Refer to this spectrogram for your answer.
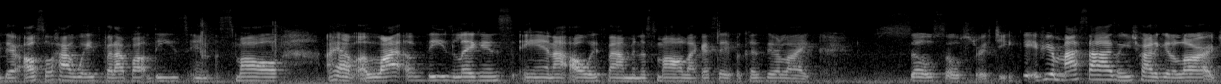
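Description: A young woman talks through her shopping haul in a relaxed, chatty way, peppered with "like" and "y'all." Her voice sits a little low for a woman. A faint hum of the room sits behind her. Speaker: vlogger. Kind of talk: casual haul chat to camera.

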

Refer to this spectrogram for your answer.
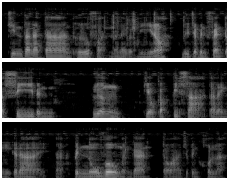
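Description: A man's voice: on the low side, lo-fi sound. A man teaching English vocabulary, repeating words for drilling and explaining patiently. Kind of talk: slow classroom lesson.

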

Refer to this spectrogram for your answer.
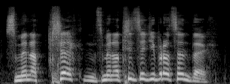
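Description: A man's voice: sits high, lively intonation, pitched above the performer's own voice. A man voicing a tense, commanding female officer on a starship in an amateur audiobook reading. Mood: urgent. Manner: shouting, urgent.

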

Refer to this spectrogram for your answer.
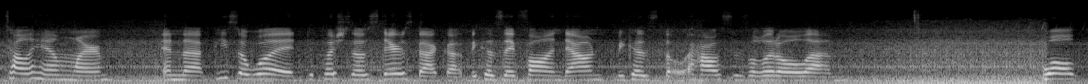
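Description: A woman's voice: mid-range voice, fairly even intonation, takes it slowly, very noisy. Chatty woman vlogging outdoors. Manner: chatty, playful, rambling. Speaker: guest helper filming. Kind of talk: casual vlog chat. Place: outdoors by a house. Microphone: handheld camera.

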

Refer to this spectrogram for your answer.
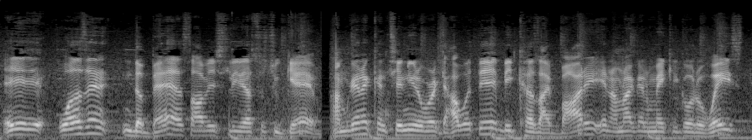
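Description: A man's voice: mid-range voice, brisk, hardly any pauses, pushed and bright. A young man giving a casual, rambling product review while working out on an outdoor covered patio, filming with a handheld camera held close. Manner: laid-back, rambling, chatty. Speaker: vlogger.

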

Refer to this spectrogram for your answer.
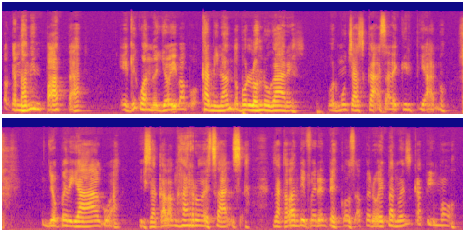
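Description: A man tells an emotional personal testimony as a pastor, acting out the voices of the people in his story. His voice sits somewhat high for a man, and he rises and falls in loudness as the tale grows intense. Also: steady tone, moderate pace, creaky. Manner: dramatic storytelling, voicing others in quotes.

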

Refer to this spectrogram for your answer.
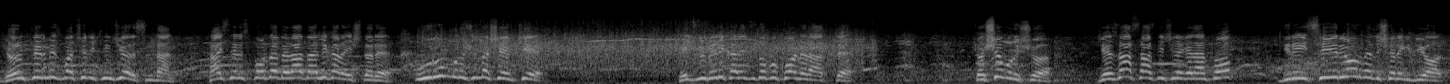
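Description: Screaming male football commentator, very high-pitched. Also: lively intonation, brisk. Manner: shouting, screaming delivery. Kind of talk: excited match commentary. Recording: loud crowd noise behind commentary. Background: stadium crowd.

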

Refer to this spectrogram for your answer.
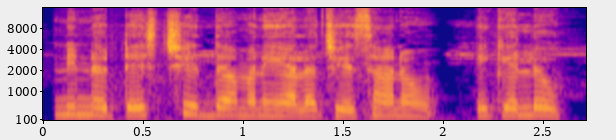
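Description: A woman's voice: fairly high pitch, little pitch movement, fairly quick, no room sound, close to an everyday voice. Woman voicing a harsh angry young husband. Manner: shouting, scornful.

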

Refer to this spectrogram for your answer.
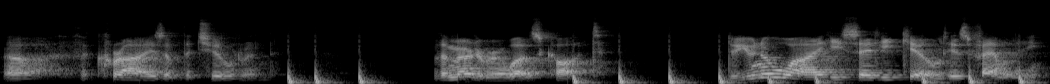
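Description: An actor playing a creepy, mock-welcoming haunted house announcer in a horror game, theatrical and menacingly polite. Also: male voice, deep voice, slow pace, long pauses, highs cut off. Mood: macabre relish. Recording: echoing room, music underneath.

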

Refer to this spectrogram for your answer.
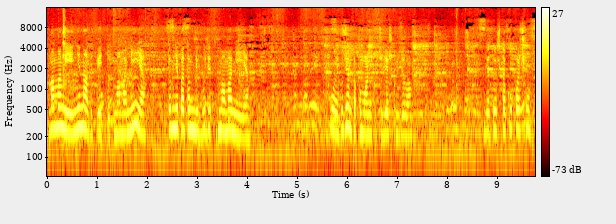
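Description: High-voiced woman chatting casually to camera. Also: fairly even intonation, fast talker, music in the background. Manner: rambling, thinking aloud. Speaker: vlogger. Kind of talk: casual vlog chat. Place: on the move: stairwell, parked car, busy supermarket. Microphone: handheld phone at arm's length.

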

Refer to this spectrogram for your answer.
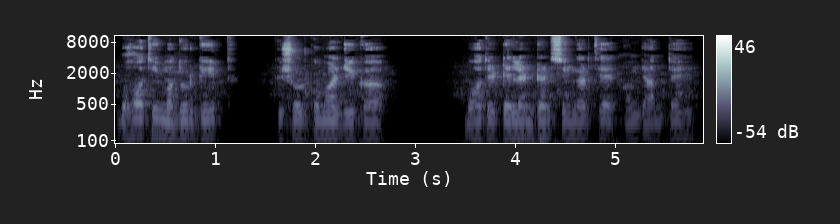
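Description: A man with an Indian accent teaching harmonica in a calm, explaining way, his voice a bit heavy from a cold, singing out note names between explanations. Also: mid-range voice, moderate pace, slight background noise. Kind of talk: harmonica tutorial.

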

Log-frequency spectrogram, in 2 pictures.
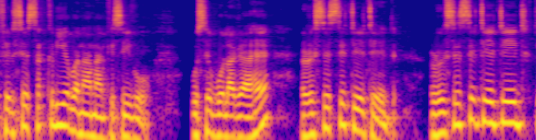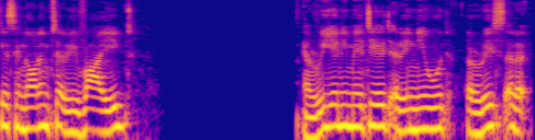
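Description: A man's voice: on the high side, dark tone. A man teaching English vocabulary, listing meanings, synonyms and antonyms methodically. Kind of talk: vocabulary lesson.

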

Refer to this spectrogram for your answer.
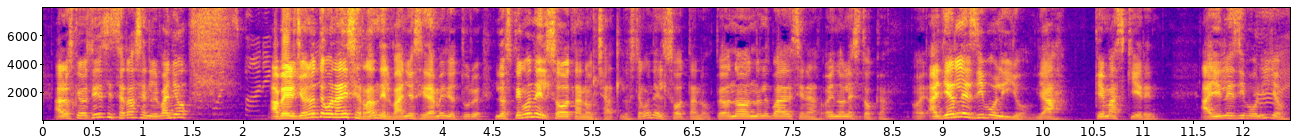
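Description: A man's voice: on the high side, lively intonation, fast, a bit bright. A man with a Mexican accent commenting live on his gameplay, chatting with viewers and repeating his phrases. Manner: chatty, repeats phrases, reads and answers chat. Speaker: streamer.

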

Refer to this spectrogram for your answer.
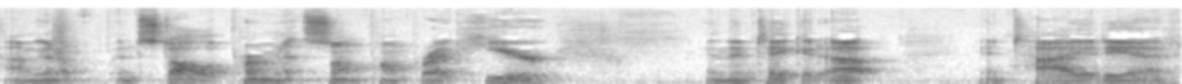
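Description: A man's voice: low-pitched, moderate pace. A man giving a casual, rambling walkthrough of his old basement as a homeowner, filming on a handheld phone. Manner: rambling, plainspoken, with fillers. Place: dark stone basement, indoors. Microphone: handheld phone camera. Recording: echoey basement room.

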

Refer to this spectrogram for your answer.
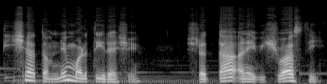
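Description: A serene male ascetic, voiced by a man reading aloud, steady and admonishing in a storybook. His voice sits in a middling pitch. Soft music plays faintly underneath. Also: moderate pace. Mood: gentle counsel. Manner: steady admonishing, then gentle.

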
